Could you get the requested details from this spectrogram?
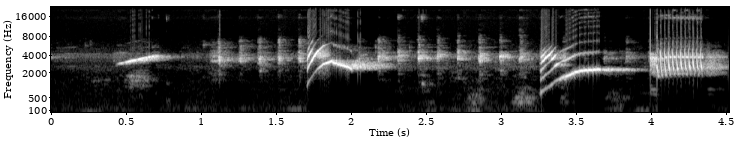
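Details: Asian pied starling song, a bird used as a master tutor for other songbirds: rising whistled slurs, a dense run of rapid buzzy notes, then bright swooping whistles and a harsh grating burst at the end.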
